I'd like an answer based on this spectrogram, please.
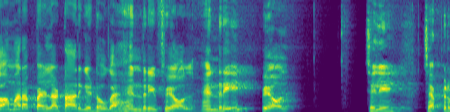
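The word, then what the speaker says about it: Henri Fayol: हेनरी फेयल है ये। हेनरी फेयल ना कि हेनरी फेविकॉल। कुछ बच्चे हेनरी फेविकॉल बोल देते हैं जो कि गलत है।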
